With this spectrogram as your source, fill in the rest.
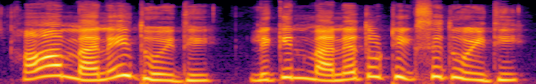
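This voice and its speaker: A woman's voice: high-pitched, animated, brisk, fairly bright tone, dry recording, studio quality, pitched above the performer's own voice. A woman doing a proud, fault-finding sister-in-law. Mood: snappy. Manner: snappy, scolding.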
